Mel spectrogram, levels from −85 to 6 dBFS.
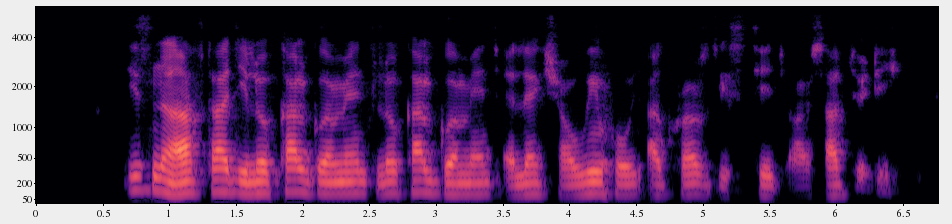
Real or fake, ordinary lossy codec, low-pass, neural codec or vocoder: fake; none; 5.4 kHz; codec, 16 kHz, 4 kbps, X-Codec, HuBERT features, trained on LibriSpeech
